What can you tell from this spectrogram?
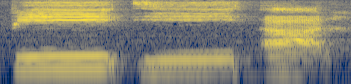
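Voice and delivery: "पी ई आर" spelled out letter by letter, drawn out slowly. Shown as a demonstration. Teacher spelling a word slowly for students. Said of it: "पर में ई जो है".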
